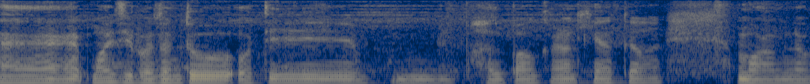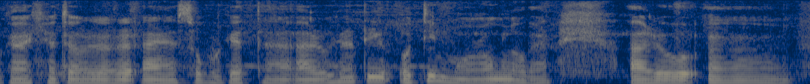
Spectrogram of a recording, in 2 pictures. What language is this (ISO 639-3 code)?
asm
